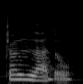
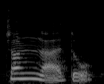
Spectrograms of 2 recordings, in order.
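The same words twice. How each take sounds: First: The middle consonant is pronounced as an l. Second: The middle consonant is pronounced as an n.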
